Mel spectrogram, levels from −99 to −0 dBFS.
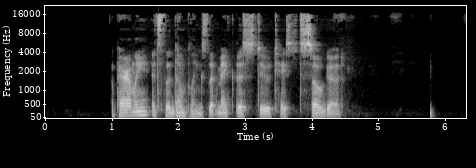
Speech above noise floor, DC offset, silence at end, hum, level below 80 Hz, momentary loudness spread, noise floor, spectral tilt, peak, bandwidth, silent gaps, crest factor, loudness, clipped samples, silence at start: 63 dB; under 0.1%; 0.5 s; none; -62 dBFS; 10 LU; -86 dBFS; -3 dB/octave; 0 dBFS; 17 kHz; none; 26 dB; -22 LUFS; under 0.1%; 1 s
